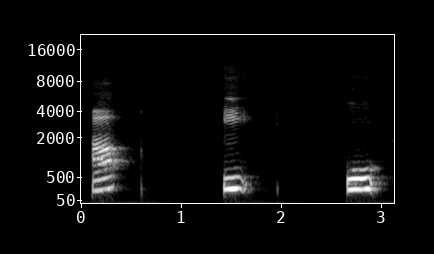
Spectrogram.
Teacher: हमजा की क्वालिटी ये है कि इसके अंदर सख्ती पाई जाती है और सख्ती के साथ इसमें शिद्दत है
